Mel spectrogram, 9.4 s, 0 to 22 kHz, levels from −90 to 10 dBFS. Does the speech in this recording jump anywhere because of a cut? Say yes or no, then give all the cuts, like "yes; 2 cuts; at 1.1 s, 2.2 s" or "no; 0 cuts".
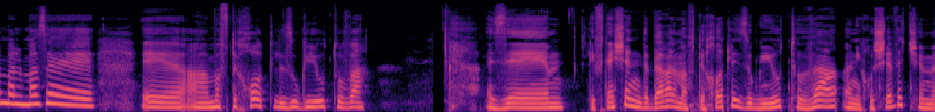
no; 0 cuts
